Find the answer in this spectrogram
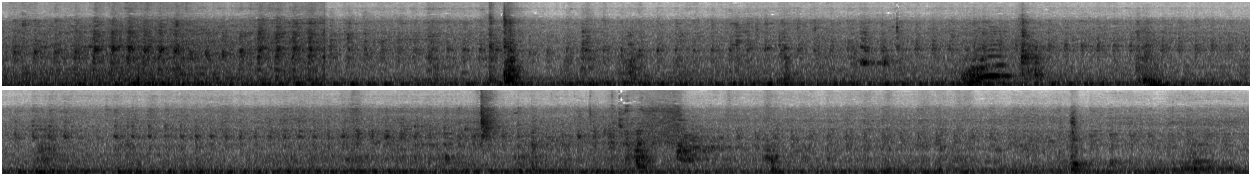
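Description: A car engine idling steadily, with a few sharp clicks and knocks from the plastic wiper cowl panel being handled.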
